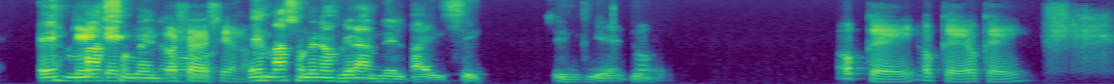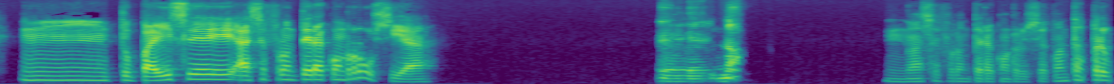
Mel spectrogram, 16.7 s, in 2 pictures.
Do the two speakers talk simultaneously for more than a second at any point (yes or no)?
yes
